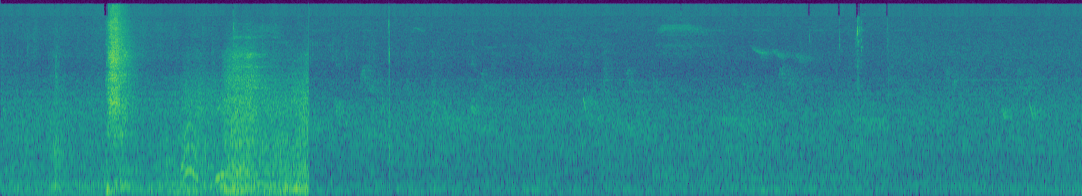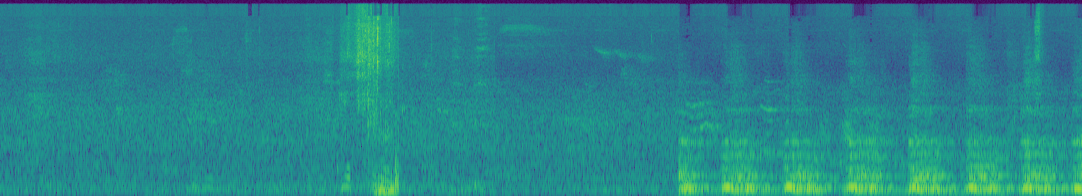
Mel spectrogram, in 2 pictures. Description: A lion experiencing a sneeze attack. The majestic feline goes from a regal stance to an adorable sneezing fit, capturing the hearts of viewers.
